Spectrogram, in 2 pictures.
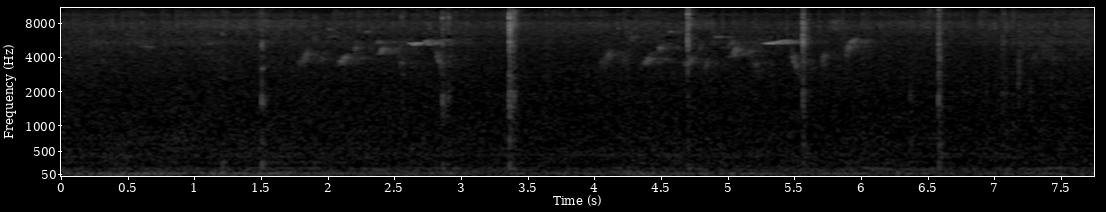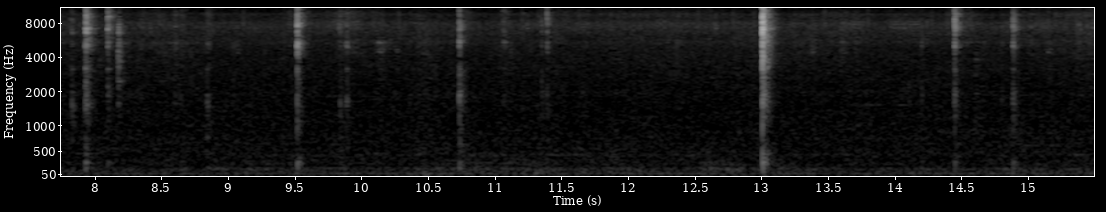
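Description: Scattered small metallic clicks as a circlip is worked onto the kickstart gear shaft of a two-stroke engine crankcase with circlip pliers. Several clicks are spread through a near-silent background, and the sharpest comes about thirteen seconds in.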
